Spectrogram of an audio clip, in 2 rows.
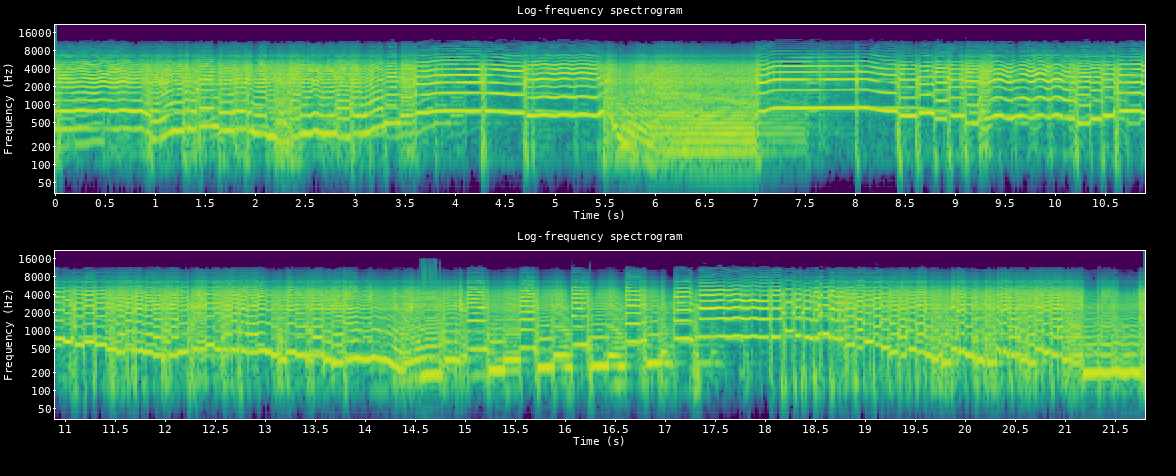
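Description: An electric guitar plays through the Valve Driver pedal model in a Line 6 Helix with the gain at maximum. It gives a heavily distorted, compressed tone, with a continuous phrase of picked notes and a few sustained bends.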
